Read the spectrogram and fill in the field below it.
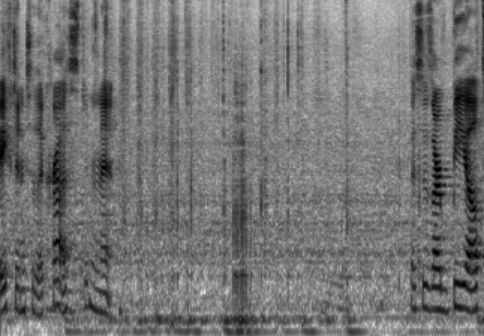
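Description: A pizza cutter crunches through a crisp crust.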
